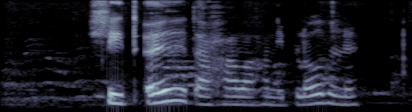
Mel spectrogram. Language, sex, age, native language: Icelandic, female, 11, Icelandic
